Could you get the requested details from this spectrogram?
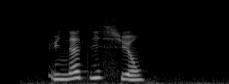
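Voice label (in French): "Une addition", French; phonetique; les consonnes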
